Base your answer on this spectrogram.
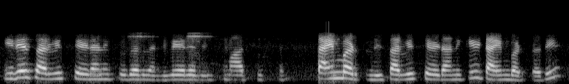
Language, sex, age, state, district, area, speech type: Telugu, female, 18-30, Andhra Pradesh, Sri Satya Sai, urban, conversation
